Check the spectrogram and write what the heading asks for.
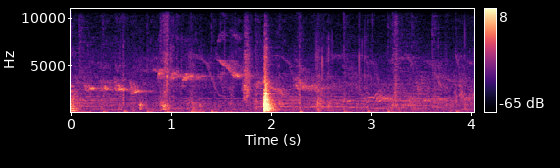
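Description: Faint background music with one short, sharp sound about halfway through, and a few faint high calls in the first second.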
